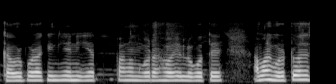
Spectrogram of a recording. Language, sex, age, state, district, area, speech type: Assamese, male, 18-30, Assam, Barpeta, rural, spontaneous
